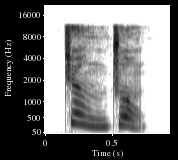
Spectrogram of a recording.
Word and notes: 郑重: zhèng zhòng

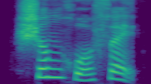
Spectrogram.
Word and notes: 生活费: shēng huó fèi

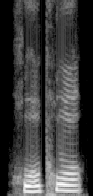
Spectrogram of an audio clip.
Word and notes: 活泼: huó po

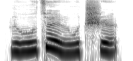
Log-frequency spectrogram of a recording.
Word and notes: 如醉如痴: rú zuì rú chī

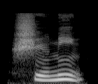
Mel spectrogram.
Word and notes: 使命: shǐ mìng

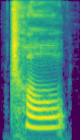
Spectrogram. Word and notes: 瞅: chǒu

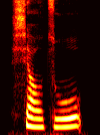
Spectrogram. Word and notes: 小卒: xiǎo zú

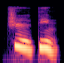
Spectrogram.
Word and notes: 制定: zhì dìng

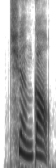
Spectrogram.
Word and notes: 劝告: quàn gào

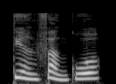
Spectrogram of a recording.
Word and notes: 电饭锅: diàn fàn guō

